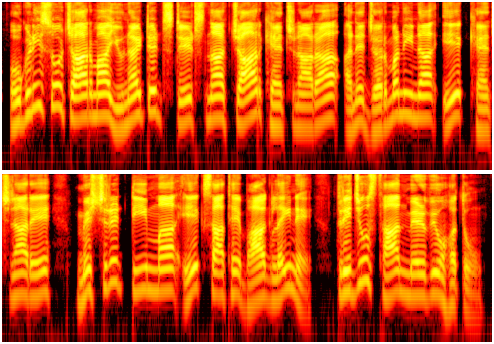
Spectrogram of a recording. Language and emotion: Gujarati, neutral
